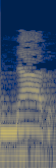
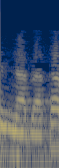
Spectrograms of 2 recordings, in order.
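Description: First: No vowel is heard between the b and q. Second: A vowel is heard between the b and q. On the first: "گاهی از ساکنش میدن" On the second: "به فتح نو و کسر با"

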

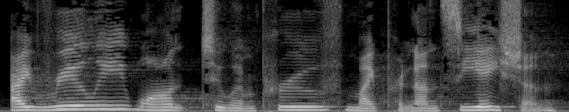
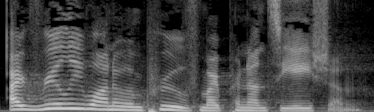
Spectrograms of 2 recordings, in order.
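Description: First: The sentence is spoken slowly. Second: The sentence is spoken at normal speed. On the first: "Listen and repeat slowly" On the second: "listen and repeat at a normal speed"

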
